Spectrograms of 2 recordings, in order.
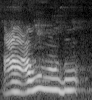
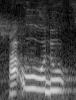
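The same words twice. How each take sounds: First: Both opening consonants are throaty ain sounds. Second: Both opening consonants are plain glottal stops. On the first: "Atau jadi ain-ain" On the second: "malah alif-alif misalkan"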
